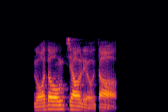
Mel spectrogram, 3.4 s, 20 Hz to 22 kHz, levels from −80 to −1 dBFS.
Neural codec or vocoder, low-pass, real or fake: none; 5.4 kHz; real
